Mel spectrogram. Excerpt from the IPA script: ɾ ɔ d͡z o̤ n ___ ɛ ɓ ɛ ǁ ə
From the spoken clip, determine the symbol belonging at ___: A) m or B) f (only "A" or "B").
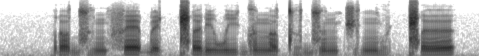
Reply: B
